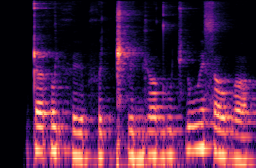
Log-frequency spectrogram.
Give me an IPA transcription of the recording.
ʈ ɜ˦ θ ʊ˨ j θ ɪː˨ b θ ə˨ c ǁʰ ɪ˨ bʲ ʌː˨ d̪ uː˨ c ɗ uː˦ e̯ s ʌ˨ o̯ b ʌ˨

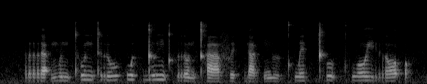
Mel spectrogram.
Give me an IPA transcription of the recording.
r a˨˩ ʔ m u˧ n tʰ u˥˩ n t r uː˦˥ k w ɯ˥˩ k̚ d ɯː˥˩ ŋ kʰ r o˨˩ n kʰ aː˩˦ f e˨˩ k̚ j a˨˩ k̚ ŋ ɯː˨˩ kʰ w e˦˥ k̚ tʰ u˥˩ ʔ kʰ w oː˥˩ j r ɔ˦˥ ʔ

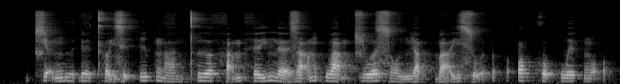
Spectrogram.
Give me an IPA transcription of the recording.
t͡ɕ ɛ̰˧˨ ŋ ɨ̤˨˩ ɗ e̤˨˩ t̪ʰ ə̰˧˨ j z ḭ˧˨ ʔ i˦˥ p̚ ŋ a̤˨˩ n t̪ʰ ɨ˧ ə̯ h a̰˧˥ m h e˨˦ j n ɛ˧˩ z a̰˧˥ m k w a̰˧˨ m t͡ɕ u˨˦ ə̯ s ɔ̤˨˩ ɲ a˨˩ k̚ ɓ a̰˧˥ j s ṵ˧˨ ə̯ ʔ | ʔ ɔ˦˥ k̚ x o̰˧˨ k w e˨˩ k̚ ŋ ɔ̰˧˨ ʔ

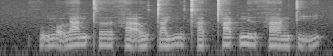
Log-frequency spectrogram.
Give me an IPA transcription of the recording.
h ṵ˧˨ ŋ ɔ̰˧˨ l a˧ n t̪ʰ əː˧ h a̰ː˧˥ w t̪ a˨˦ j ŋ u˨˦ t̪ʰ a˨˩ t̚ t̪ʰ a˦˥ k̚ n ɨ˧ h aː˧ ŋ t̪ ḭ˧˥

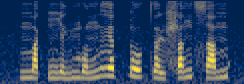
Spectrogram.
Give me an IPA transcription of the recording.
m a˨˩ k̚ ɲ ə˨˩˨ j m o˨˩˦ n ɣ ɛ˦˥ p̚ ɗ o˧ t̪ ə˨˩ j ʂ a˧˥ n s a˧˥ m

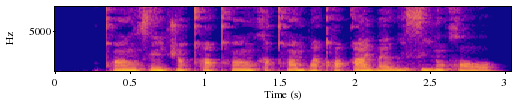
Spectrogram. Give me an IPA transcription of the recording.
qʼ õː s ẽ t͡ʃ õ qʰ ə qʰ ɔ̃ː x ə qʰ õ b ɔ j qʼ ɒ q æ j m æ w i s i ɾ õ χ ɔ

